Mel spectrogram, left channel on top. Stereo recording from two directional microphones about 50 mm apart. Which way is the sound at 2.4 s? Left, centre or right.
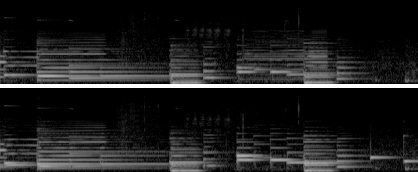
Centre.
